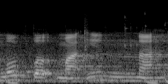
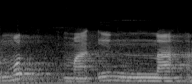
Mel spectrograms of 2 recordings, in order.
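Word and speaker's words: المطمئنة: Di situ ada huruf to berharokat sukun di tengah-tengah kalimat. Ya ayyatuhan nafsul mutmainnah, huruf to-nya berharokat sukun, maka membacanya harus dipantulkan. Yang benar, ya ayyatuhan nafsul mutmainnah, itu yang benar ya. Yang salah yang bagaimana kalau tidak dipantulkan? Ya ayyatuhan nafsul mutmainnah, itu salah sekali karena huruf to di situ berharokat sukun,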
